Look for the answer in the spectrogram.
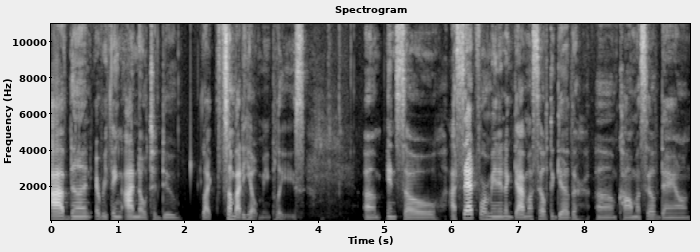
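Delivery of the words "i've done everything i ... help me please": desperate, exasperated, end-of-rope cry. Retelling a moment stuck on the road, imitating an exasperated cry for help. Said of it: "cry out for an intervention".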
